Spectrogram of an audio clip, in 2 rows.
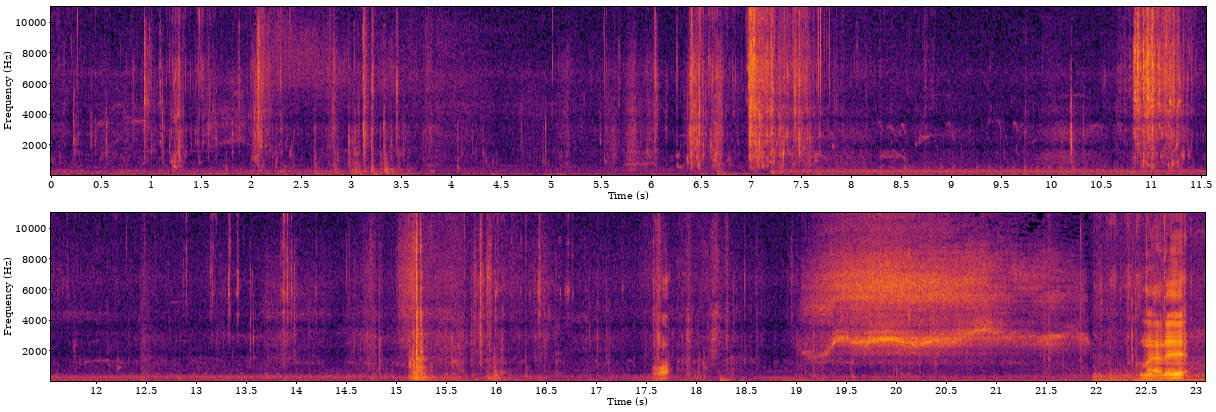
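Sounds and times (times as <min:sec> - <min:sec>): fish splashing at water surface: 0:06.3 - 0:07.7, 0:10.8 - 0:11.4
electric motor humming: 0:18.9 - 0:23.0.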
